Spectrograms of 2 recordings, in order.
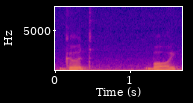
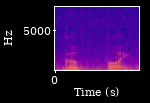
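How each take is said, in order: First: The word good ends with a d sound. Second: The word good ends with a b sound. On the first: "in careful speech" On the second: "in connected speech, in fast speech, it would be good boy"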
